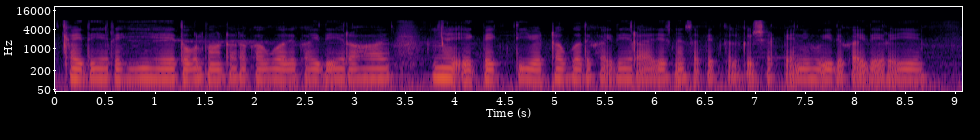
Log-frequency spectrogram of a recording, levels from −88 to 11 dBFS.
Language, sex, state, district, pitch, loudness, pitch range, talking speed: Hindi, male, Uttar Pradesh, Varanasi, 115 Hz, -41 LUFS, 115-120 Hz, 205 wpm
